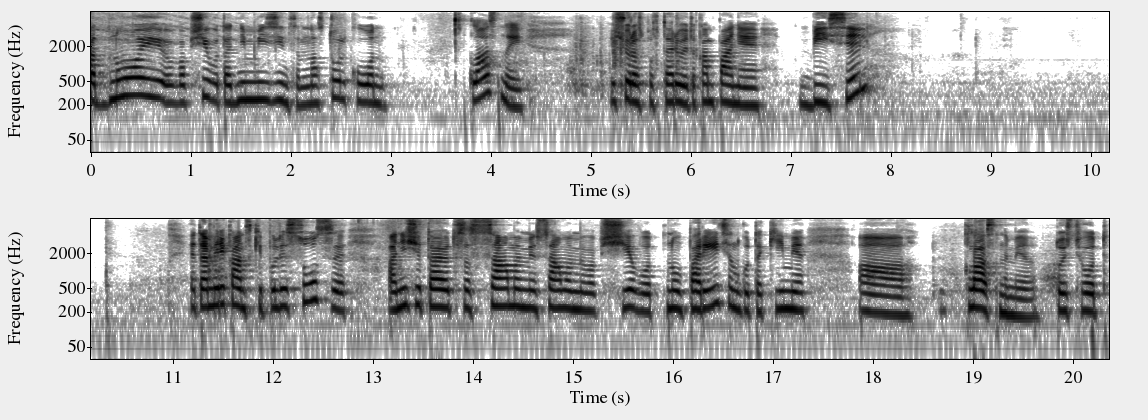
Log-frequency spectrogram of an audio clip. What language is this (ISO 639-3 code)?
rus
